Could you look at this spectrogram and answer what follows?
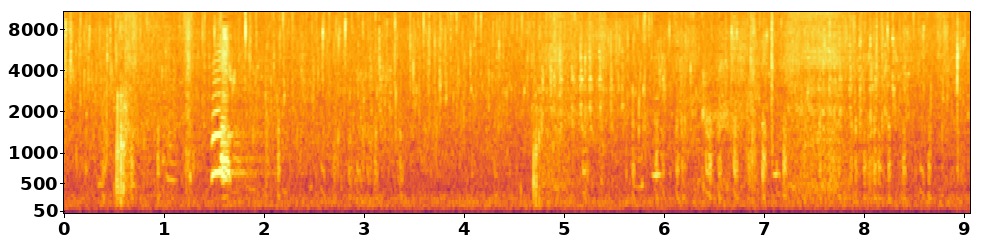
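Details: Ducks in a flock of hundreds flying around in Kurihara, giving a few short, nasal, harmonic calls, one louder call standing out early on, with fainter scattered calls over a quiet background.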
